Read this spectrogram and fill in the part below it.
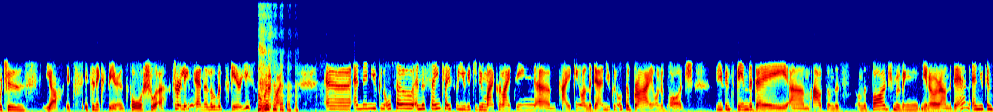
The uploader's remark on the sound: GUEST (Phone)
